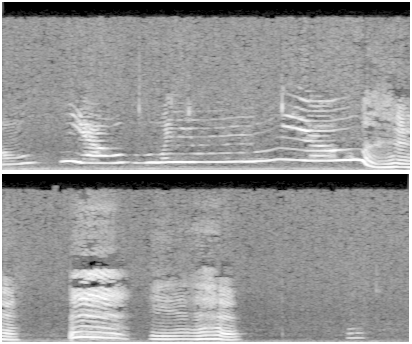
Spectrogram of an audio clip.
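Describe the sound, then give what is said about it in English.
A child imitates a cat with several drawn-out, high meows, some bending downward in pitch, separated by brief pauses and ending with a faint short sound. “Meow. Meow. Meow. Meow. Meow. Kitty cat. Meow.”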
